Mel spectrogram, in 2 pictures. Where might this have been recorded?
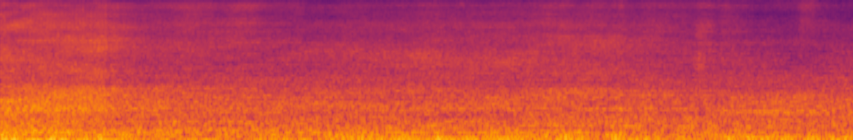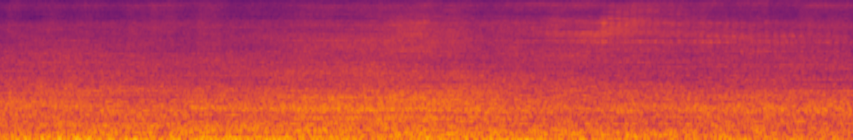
on a street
